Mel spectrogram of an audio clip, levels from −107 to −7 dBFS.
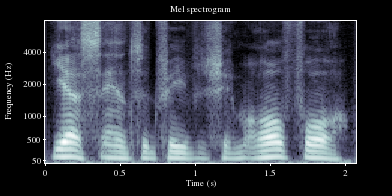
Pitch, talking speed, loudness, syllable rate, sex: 120 Hz, 145 wpm, -19 LUFS, 4.7 syllables/s, male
